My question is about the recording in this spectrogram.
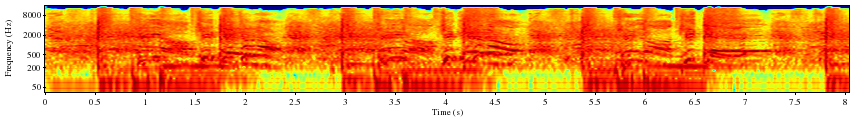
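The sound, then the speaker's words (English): A large crowd shouts "yes, you can" together in loud, repeated bursts about every two and a half seconds, answering a call from the stage, with a deep, pulsing bass beat thumping underneath. “When I say, … I want y'all to say, yes, you can.”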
